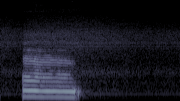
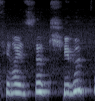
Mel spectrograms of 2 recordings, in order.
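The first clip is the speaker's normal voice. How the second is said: giggling through the words, pitched up; laughing; 9 semitones higher, 4 dB louder than usual. Real, not acted. Laughing while reading a fan's sweet message aloud. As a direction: laugh as you read the sweet comment.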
